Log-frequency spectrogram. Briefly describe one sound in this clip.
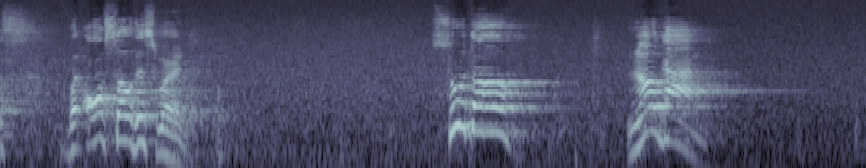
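A man speaks with emphasis into a microphone, in short bursts.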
